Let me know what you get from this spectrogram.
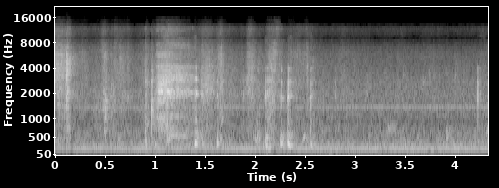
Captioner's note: sobbing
